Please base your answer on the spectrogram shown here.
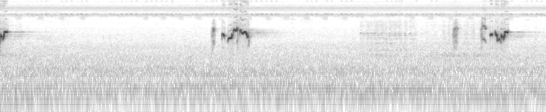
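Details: Decoy sooty-headed bulbul calling out to a rival to lure wild bulbuls: two bubbly, warbled phrases of quick liquid notes about three seconds apart, with a faint tonal chip between, over a steady high whine.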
